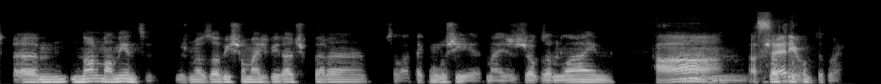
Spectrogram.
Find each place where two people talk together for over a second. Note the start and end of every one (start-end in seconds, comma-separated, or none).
6.8-8.2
